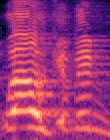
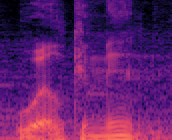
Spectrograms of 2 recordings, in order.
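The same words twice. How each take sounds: First: It is said in a high-pitched, excited voice. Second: It is said in a deep, calm voice. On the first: "my voice is drastically higher pitched when streaming" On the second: "That's my normal talking voice"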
